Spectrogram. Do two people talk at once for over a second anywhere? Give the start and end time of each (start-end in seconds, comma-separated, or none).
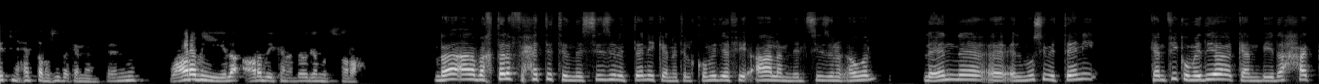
none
